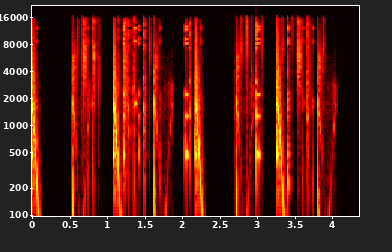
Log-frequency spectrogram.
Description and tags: freaky beat mix
Freaky little electronic beat.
